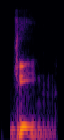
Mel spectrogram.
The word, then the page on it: jean: British English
